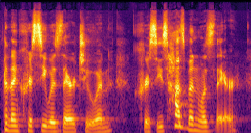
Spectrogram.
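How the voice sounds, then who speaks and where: A woman telling a personal story in conversation as a hospice nurse, in a heartfelt, emphatic way with drawn-out words. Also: low-pitched, expressive, vocal fry. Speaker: hospice nurse, podcast guest.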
